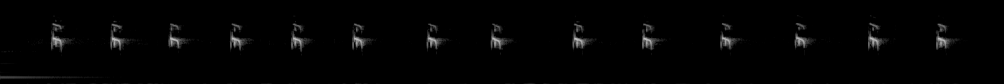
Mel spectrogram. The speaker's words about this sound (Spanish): Sí, es el sonido de un pajarito que vive en la República Dominicana y se llama el barrancolí.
